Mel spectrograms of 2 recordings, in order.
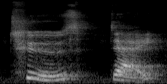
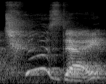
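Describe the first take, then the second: First: "Tuesday" broken in two, Tues, pause, day; teacher's syllable-by-syllable "Tuesday", with a clear gap; split into syllables. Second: Said in the usual way. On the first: Shown as a demonstration. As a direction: sound out "Tuesday" one syllable at a time. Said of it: "two syllables". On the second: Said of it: "we have two syllables".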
